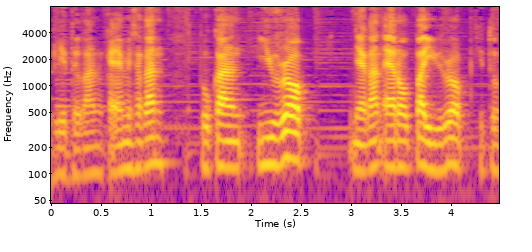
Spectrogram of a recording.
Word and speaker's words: Europe: atau an university, enggak, tapi pakainya karena yang dibacanya you gitu kan. Kayak misalkan bukan Europe, ya kan, Eropa, Europe gitu kan, bukan a Europe, bukan an Europe, tapi a Europe gitu ya.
